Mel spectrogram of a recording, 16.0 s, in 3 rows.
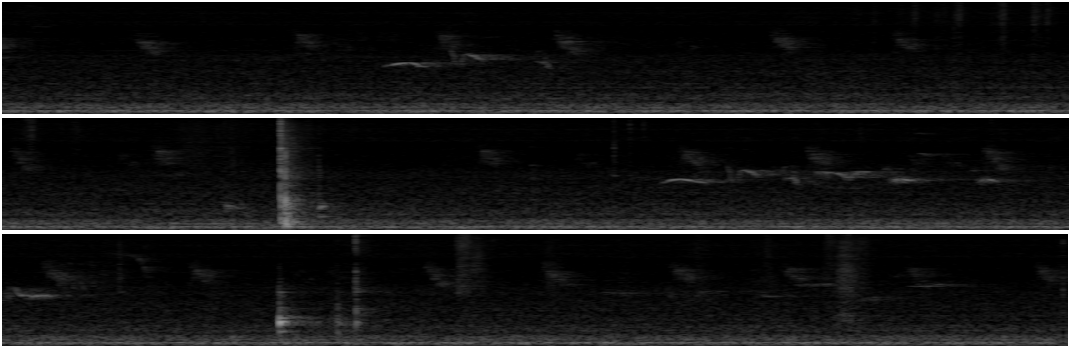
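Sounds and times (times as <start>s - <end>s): steady low hum: 0.0s - 16.0s
bird chirping: 1.5s - 4.8s, 7.7s - 16.0s.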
